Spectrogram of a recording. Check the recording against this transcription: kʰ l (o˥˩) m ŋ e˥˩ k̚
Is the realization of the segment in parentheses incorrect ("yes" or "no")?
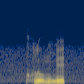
yes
